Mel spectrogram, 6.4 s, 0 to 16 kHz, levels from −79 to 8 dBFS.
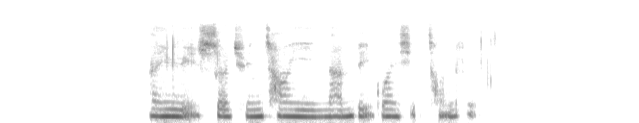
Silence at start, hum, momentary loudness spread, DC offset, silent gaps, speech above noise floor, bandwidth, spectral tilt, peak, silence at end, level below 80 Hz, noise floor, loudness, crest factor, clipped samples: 1.5 s; none; 12 LU; under 0.1%; none; over 55 dB; 7.8 kHz; -5.5 dB/octave; -18 dBFS; 1.65 s; -76 dBFS; under -90 dBFS; -35 LUFS; 20 dB; under 0.1%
